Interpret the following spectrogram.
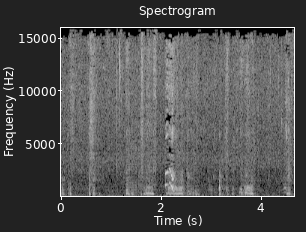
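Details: Labradoodle puppies at 18 days in a first milk fight: short squeaks and little growls in quick scattered bursts, one sharp rising yelp near the middle, indoors.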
